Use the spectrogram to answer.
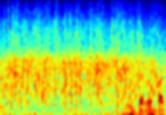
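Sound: parliament deputies applauding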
